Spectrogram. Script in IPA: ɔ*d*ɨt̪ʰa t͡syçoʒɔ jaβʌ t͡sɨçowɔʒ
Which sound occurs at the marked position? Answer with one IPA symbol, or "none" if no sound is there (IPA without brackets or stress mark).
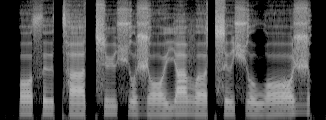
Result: θ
